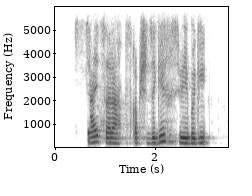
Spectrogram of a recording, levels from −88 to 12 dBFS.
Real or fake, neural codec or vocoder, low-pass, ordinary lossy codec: real; none; 5.4 kHz; Opus, 24 kbps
